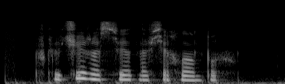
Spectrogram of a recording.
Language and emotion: Russian, neutral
